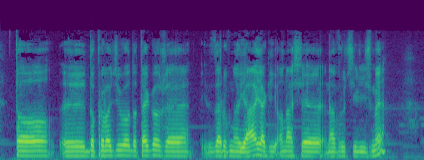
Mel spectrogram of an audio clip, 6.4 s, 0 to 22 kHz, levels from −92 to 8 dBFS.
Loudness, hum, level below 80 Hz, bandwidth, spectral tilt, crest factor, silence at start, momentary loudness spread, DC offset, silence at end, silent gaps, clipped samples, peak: -15 LUFS; none; -48 dBFS; 10 kHz; -6 dB/octave; 14 dB; 0.25 s; 7 LU; under 0.1%; 0.2 s; none; under 0.1%; 0 dBFS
